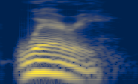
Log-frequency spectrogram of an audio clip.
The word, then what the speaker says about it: wary: take a nap okay and the second word is spelled w-a-r-y and how do you pronounce that one wary wary and that one is rethiloso right the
